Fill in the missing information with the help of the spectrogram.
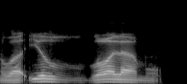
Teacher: zalnya seolah-olah menghilang melebur ke huruf zo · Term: idgham mutajanisain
